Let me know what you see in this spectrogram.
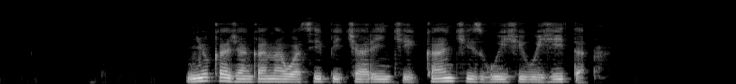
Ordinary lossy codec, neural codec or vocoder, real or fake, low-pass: MP3, 96 kbps; none; real; 9.9 kHz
